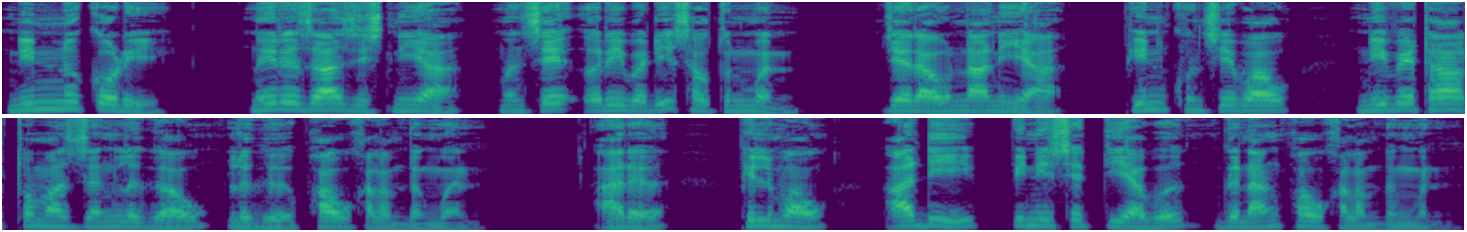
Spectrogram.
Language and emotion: Bodo, neutral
